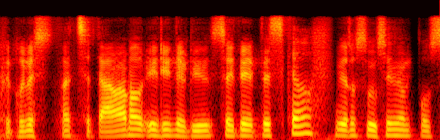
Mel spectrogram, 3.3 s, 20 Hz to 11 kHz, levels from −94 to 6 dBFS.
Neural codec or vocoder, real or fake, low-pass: codec, 16 kHz, 0.5 kbps, FreqCodec, larger model; fake; 7.2 kHz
